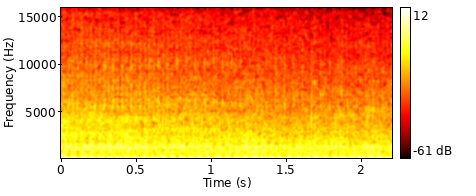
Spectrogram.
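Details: Yerf Dog go-kart with a Predator 212 engine and stage 1 kit, replacing the stock Tecumseh: fast, even, low muffled single-cylinder putter at idle, about fifteen firings a second; quiet, healthy idle.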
